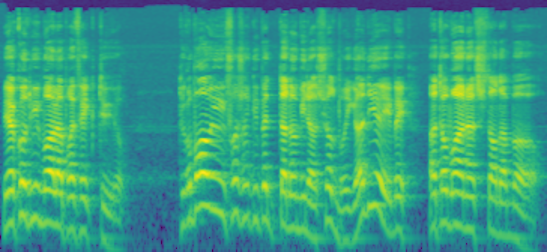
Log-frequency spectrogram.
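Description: A man reading aloud and voicing a composed, commanding gentleman who speaks firmly and with dry irony. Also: fairly high pitch, expressive, moderate pace, pitched above the performer's own voice. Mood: ironic command. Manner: firm, sardonic, raised voice. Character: cool, commanding gentleman hero, ironic. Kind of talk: audiobook reading.

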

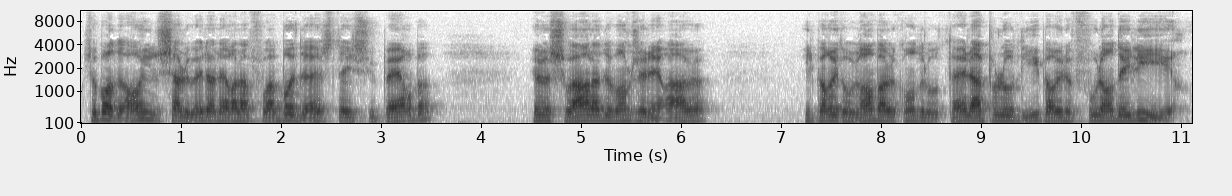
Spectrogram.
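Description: A man reads a classic novel aloud as audiobook narration. His voice sits slightly high, and he tells the story in a measured, expressive manner.

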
